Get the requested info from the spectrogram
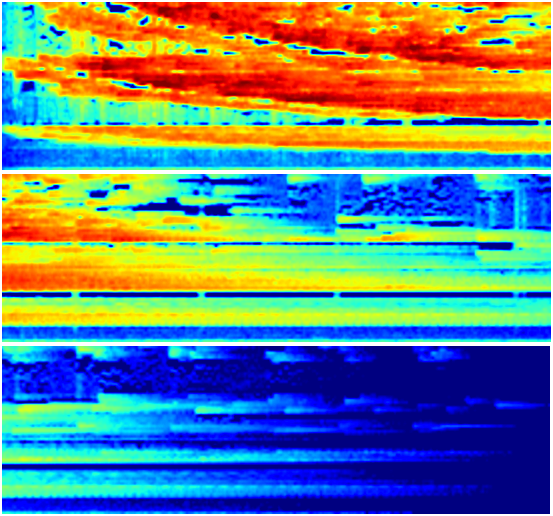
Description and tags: Bar Chimes Sweep Down
A sweep from high to low on a set of tree bar chimes.
bell, chimes, concert, orchestral, percussion, symphony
